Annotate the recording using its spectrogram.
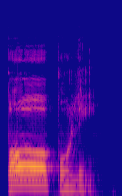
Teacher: Por tanto, pu no lleva el acento se va una sílaba hacia atrás.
